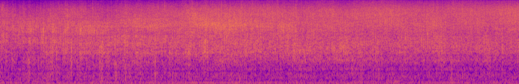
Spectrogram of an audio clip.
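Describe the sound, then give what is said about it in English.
Bacon sizzles and crackles in a pot as it is stirred, a steady, dense frying hiss that holds at an even level throughout with no voices. “then we're going to give our bacon a little bit of a stir.”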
